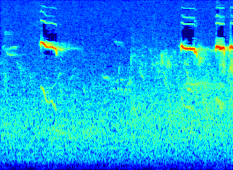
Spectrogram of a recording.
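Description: Common Kingfisher giving a few shrill, very high, thin whistled notes, each short and sharp, over a faint hiss of background noise.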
